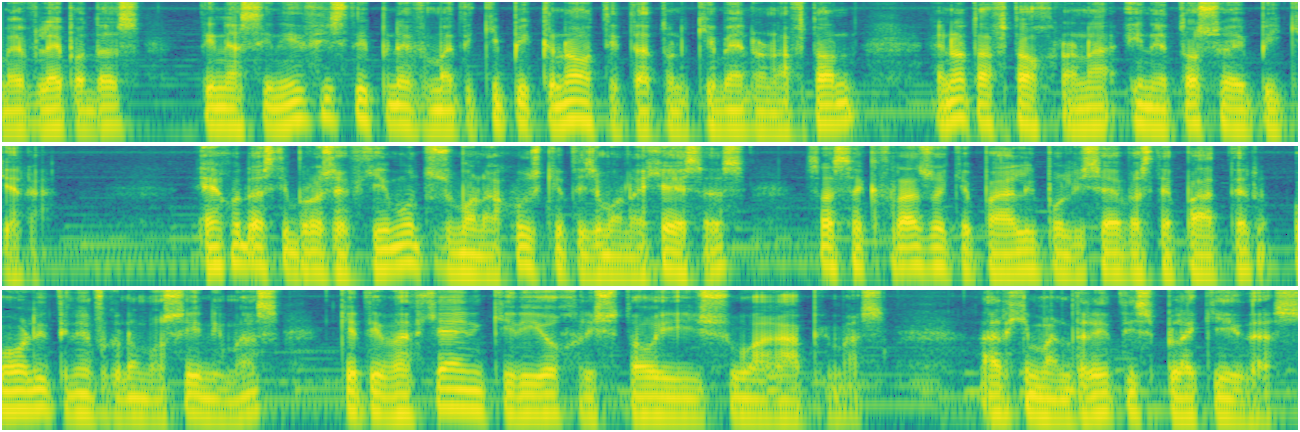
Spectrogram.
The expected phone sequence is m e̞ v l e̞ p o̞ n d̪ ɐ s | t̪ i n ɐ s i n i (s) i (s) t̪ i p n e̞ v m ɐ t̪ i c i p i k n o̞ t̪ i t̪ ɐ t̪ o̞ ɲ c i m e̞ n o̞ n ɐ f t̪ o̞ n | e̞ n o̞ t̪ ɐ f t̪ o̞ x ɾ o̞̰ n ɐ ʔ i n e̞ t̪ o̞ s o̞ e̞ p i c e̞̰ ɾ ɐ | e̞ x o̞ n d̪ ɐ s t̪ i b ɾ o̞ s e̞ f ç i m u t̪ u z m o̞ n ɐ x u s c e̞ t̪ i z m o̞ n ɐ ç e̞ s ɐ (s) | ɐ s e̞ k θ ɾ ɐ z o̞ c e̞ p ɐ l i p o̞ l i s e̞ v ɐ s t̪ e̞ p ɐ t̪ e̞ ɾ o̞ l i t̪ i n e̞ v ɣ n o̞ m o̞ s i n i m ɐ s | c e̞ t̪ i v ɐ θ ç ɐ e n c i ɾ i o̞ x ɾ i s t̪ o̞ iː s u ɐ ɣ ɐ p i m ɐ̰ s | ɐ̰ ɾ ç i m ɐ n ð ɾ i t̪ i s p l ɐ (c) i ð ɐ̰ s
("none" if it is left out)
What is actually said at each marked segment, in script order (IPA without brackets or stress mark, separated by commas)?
θ, s, sː, c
